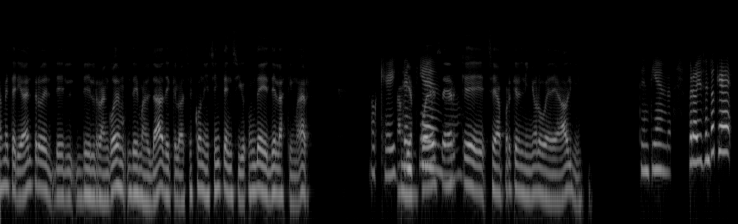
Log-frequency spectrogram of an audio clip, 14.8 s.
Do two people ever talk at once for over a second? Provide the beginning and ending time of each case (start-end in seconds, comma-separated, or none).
7.9-9.3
